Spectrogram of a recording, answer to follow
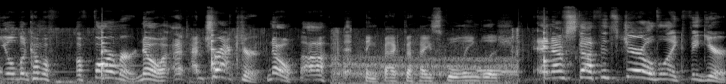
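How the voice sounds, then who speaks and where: A put-on character voice comes at a fairly high pitch and a moderate pace. Background noise is clearly audible. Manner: flustered, blurting.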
